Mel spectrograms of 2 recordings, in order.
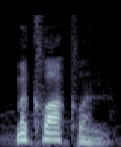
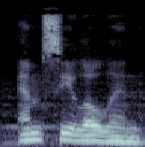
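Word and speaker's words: McLaughlin: Americans often say MC Lolin or MluFin depending on what they've heard. A common pronunciation shown in dictionaries is closer to mck lin with that middle sounding like lock machlin.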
